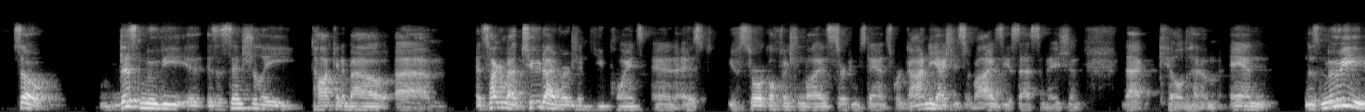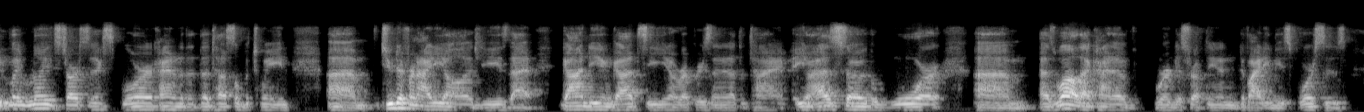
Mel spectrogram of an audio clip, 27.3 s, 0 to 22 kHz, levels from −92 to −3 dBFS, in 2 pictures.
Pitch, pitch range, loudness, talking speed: 105 Hz, 95-120 Hz, -24 LUFS, 165 wpm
